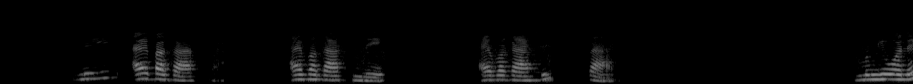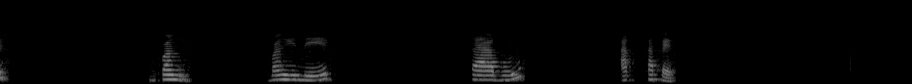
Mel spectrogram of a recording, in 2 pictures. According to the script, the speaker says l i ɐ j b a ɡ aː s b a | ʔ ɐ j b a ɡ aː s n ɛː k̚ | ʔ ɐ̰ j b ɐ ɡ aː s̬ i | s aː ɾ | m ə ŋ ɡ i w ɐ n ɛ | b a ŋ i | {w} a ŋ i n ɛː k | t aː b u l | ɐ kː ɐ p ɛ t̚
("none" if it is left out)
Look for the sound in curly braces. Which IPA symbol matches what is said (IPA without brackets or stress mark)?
b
